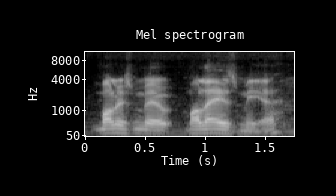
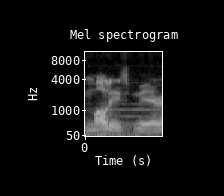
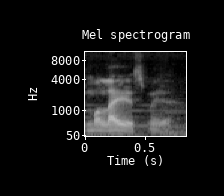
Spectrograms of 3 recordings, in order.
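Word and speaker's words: Molaesmyr: But it's Molesmere. Apparently that's how it's pronounced because that's how Mercer pronounces it.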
